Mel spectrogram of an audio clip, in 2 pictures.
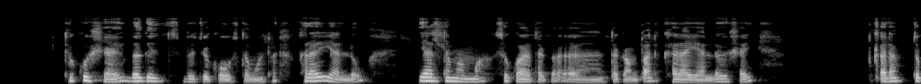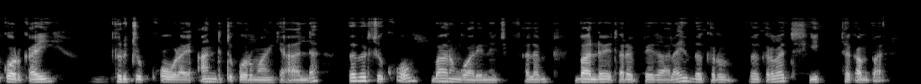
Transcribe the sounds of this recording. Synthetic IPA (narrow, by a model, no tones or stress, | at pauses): t̪ʰɨkʰoʃajbəɡɨlt͡sʼbɨɾt͡ʃʼɪkʼowʊst̪ʰːəmot̪ʰalkʰəlajjalːəw | jalt̪ʰəmamːasɨkʷa | t̪ʰːəkʼəmt̪ʼwalkʰəlajːalːəwʃaj | kʼələmt̪ʰʼɨkʼoɾkʼəji | b̥ɨɾt͡ʃʼɪkʼo̞lajand̪t̪ʼɨkʼoɾmaŋkʰeʔalːə | b̥əβɨɾt͡ʃʼɪkʼːobaɾɨŋɡʷaɾenət͡ʃʼɪkʼːələmbalːəwjɛt̪ʼəɾəbezalajbəkʼɨɾbət̪jɪt̪ʰːəkʼəmt̪ʼwa̰l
